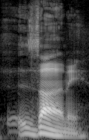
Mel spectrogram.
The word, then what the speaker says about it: Zanni: of the characters are called Zanni or Zhanni Zhanni I think is probably closer I'm gonna say Zhanni and these are characters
